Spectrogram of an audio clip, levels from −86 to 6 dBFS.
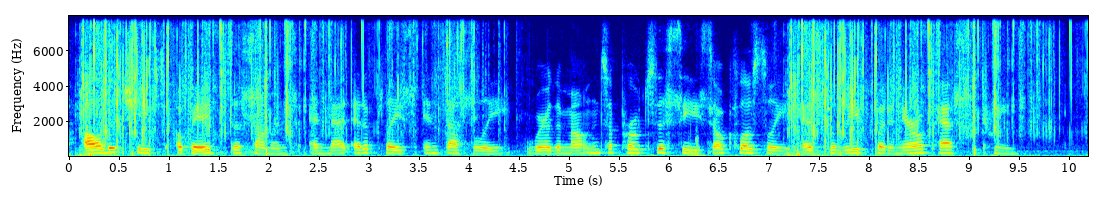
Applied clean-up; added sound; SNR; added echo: none; Crumpling, crinkling; 6 dB; none.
